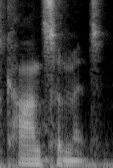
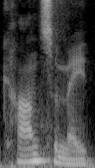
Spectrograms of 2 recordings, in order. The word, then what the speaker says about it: consummate: This is stressed on the first syllable con. But when the word is used as an adjective, the stress shifts to the second syllable. This is the reverse of the usual rule.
